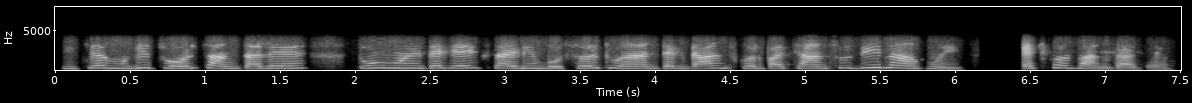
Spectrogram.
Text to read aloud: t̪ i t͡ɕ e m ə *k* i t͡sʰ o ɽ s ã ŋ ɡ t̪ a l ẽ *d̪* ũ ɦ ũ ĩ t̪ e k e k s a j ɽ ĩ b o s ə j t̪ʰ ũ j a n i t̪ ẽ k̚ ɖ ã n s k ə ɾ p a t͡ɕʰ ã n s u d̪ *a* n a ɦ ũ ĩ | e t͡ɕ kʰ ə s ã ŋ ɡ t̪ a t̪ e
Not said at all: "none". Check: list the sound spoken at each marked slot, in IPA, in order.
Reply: ɡ, t̪, i

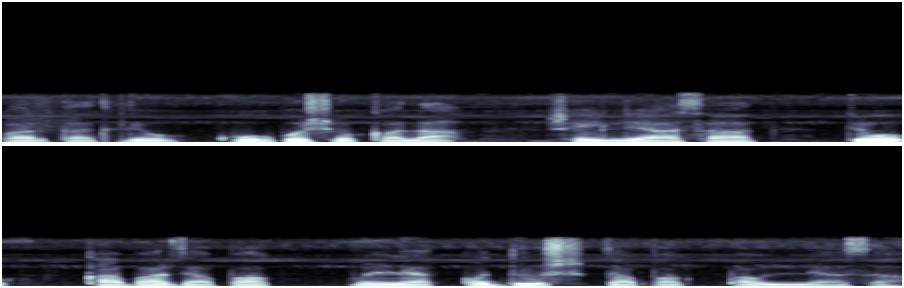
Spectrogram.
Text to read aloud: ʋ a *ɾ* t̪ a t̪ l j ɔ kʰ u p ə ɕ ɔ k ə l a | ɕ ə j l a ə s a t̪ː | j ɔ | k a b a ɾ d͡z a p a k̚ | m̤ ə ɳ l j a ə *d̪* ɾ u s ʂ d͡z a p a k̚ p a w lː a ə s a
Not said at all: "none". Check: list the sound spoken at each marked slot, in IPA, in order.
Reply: ɾ, d̪

